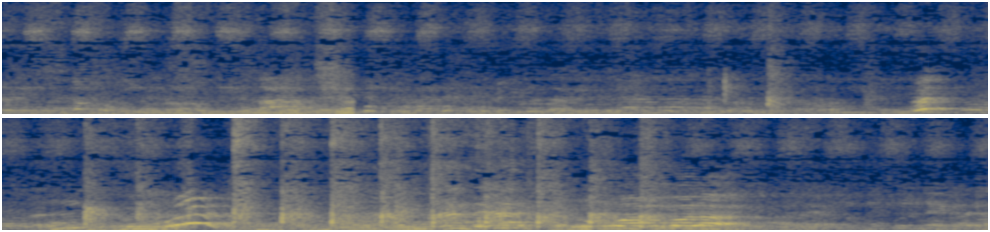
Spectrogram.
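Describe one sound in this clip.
A crowd of young men chatters and cheers with excitement.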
